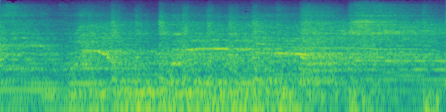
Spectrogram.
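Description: Heavy metal band playing live, loud and full, with the crowd cheering and yelling over it.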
